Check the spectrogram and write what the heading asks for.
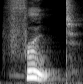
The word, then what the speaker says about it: fruit: same pronunciation mistake because they both have U-I in their spelling, but the I is basically silent. It's just there to kind of elongate the U. Fruit, juice, fruit juice, fruit juice.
